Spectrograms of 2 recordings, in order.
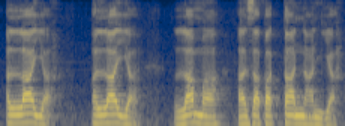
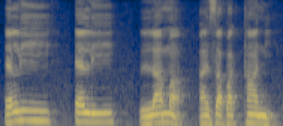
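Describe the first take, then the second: First: The opening word is said as 'Alaya'. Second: The opening word is said as 'Eli'. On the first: "Let's repeat the same phrase in the ancient Paleo dialect of Hebrew" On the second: "I will now use the modern dialect of uh, the Yiddish version of Hebrew"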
